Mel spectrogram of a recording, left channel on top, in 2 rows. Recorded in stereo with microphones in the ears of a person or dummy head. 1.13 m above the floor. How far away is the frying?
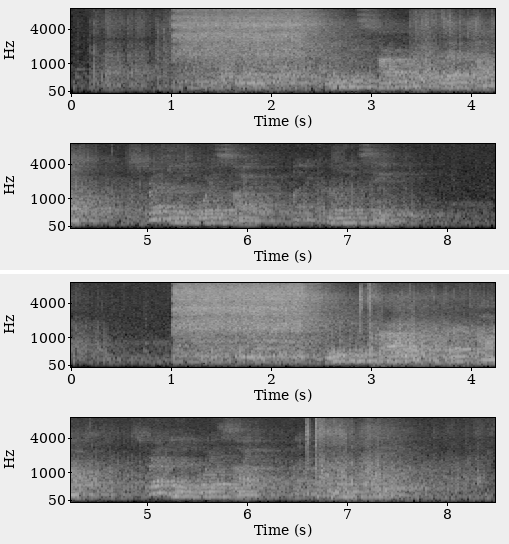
About 4.5 m.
